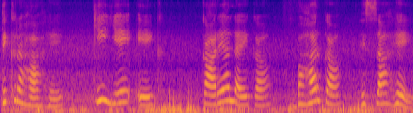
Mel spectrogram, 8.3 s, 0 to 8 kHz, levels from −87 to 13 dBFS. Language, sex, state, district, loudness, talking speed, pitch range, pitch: Hindi, female, Madhya Pradesh, Dhar, -16 LUFS, 85 wpm, 240-325 Hz, 275 Hz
